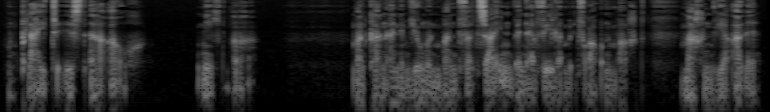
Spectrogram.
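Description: Gruff old general, gravelly, husky, low voice, radio play. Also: male voice, heavily acted. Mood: indignant. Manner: blustering, gruff.

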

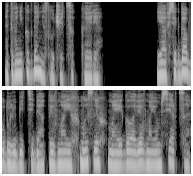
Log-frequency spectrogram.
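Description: A woman doing a hoarse, weary young man. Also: fairly even intonation, normal speed, darkish tone, no room sound, studio quality. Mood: grave, tender. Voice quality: hoarse, low. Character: young male mage, dying, bitter yet tender.

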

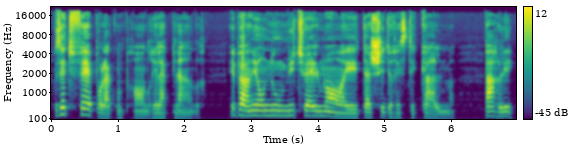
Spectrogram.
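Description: A woman's voice: low voice, animated, unhurried. A woman reading the part of a haughty old nobleman, a count who speaks firmly and with cold contempt. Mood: stern. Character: haughty old male count, proud aristocrat. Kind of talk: audiobook character reading.

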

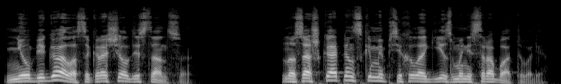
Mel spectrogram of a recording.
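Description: A man's voice: mid-range voice, sing-song, a little fast, no echo. Man narrating an audiobook, dry sound. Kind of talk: scripted narration.

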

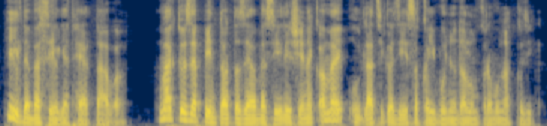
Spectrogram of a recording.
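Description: A man reading a novel aloud as an expressive, dramatic audiobook narrator. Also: low-pitched, gravelly, no room sound.

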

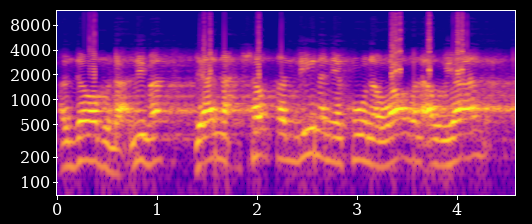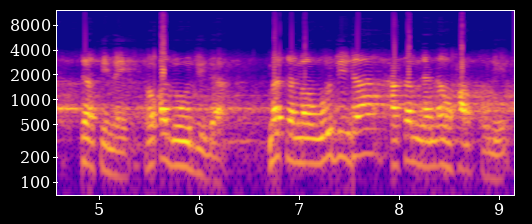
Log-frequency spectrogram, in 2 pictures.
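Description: A man's voice: high-pitched, animated, fairly quick. A man teaching grammar as a scholar in a classroom lecture. He repeats key phrases and asks questions that he answers himself. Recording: tinny echoey lecture hall recording.

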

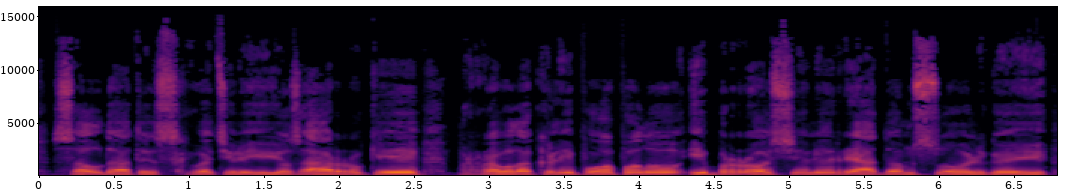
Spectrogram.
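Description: A man narrating an audiobook in a measured storytelling manner. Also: mid-range voice, warm tone, dry recording, studio quality.

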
